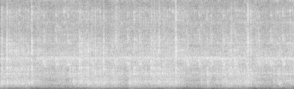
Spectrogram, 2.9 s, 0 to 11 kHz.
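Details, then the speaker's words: Slitting saw in an older spindle holder, fed slowly by hand through a bore on a portable in-place machining jig: slow irregular chattering rasp once or twice a second; the machinist suspects the spindle doesn't run as true as his 40-taper holders. "I don't know if it's just an old spindle or what or how it holds it but it doesn't seem to run as true as it does over in the uh 40 taper holders that I have at the"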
